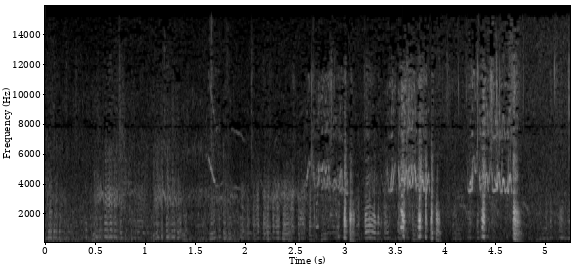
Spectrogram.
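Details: Gentoo penguin rookery late in summer, thousands of birds calling together. Overlapping low chatter at first, then from the third second a run of pulsed, harmonic, nasal calls from several nearby birds, uneven in rhythm.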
